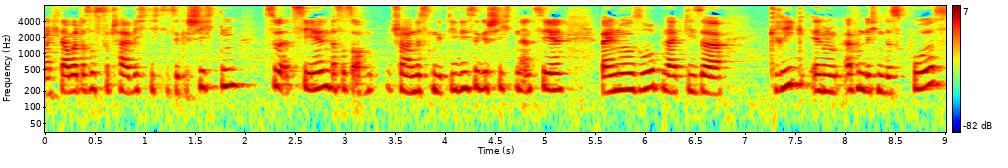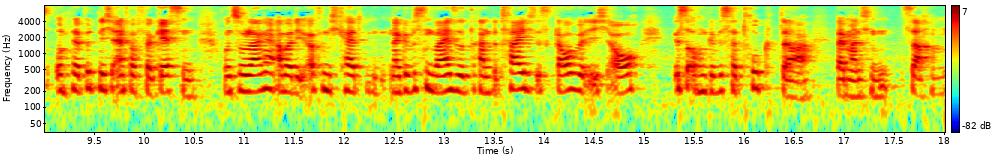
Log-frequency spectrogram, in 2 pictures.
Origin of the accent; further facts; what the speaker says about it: Swabia, Germany; ich als Schwabe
